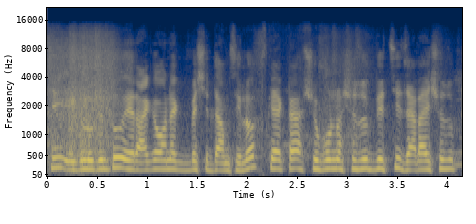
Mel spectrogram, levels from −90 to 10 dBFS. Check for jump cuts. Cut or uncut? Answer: cut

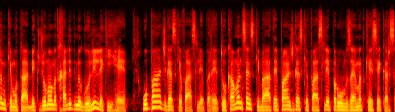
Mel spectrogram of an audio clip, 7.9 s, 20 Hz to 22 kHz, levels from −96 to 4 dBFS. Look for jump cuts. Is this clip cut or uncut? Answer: uncut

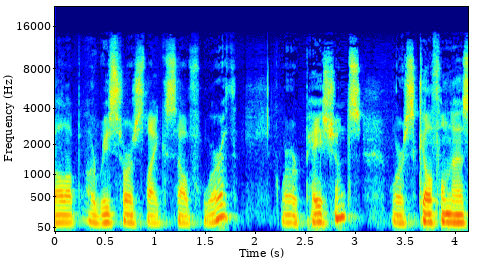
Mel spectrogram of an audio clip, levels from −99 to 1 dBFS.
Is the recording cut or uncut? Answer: uncut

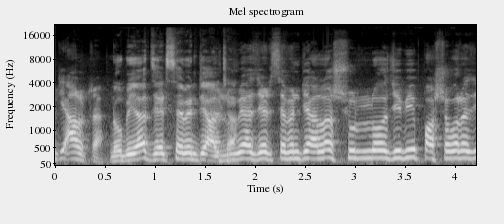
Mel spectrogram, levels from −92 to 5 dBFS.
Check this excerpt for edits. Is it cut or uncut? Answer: uncut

